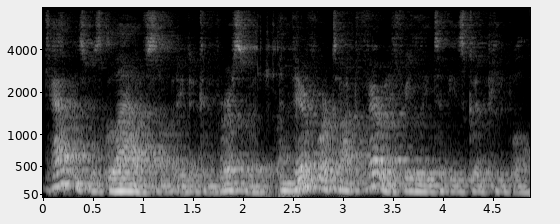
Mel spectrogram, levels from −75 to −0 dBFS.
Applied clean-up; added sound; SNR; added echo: neural separator model SepFormer DNS4.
